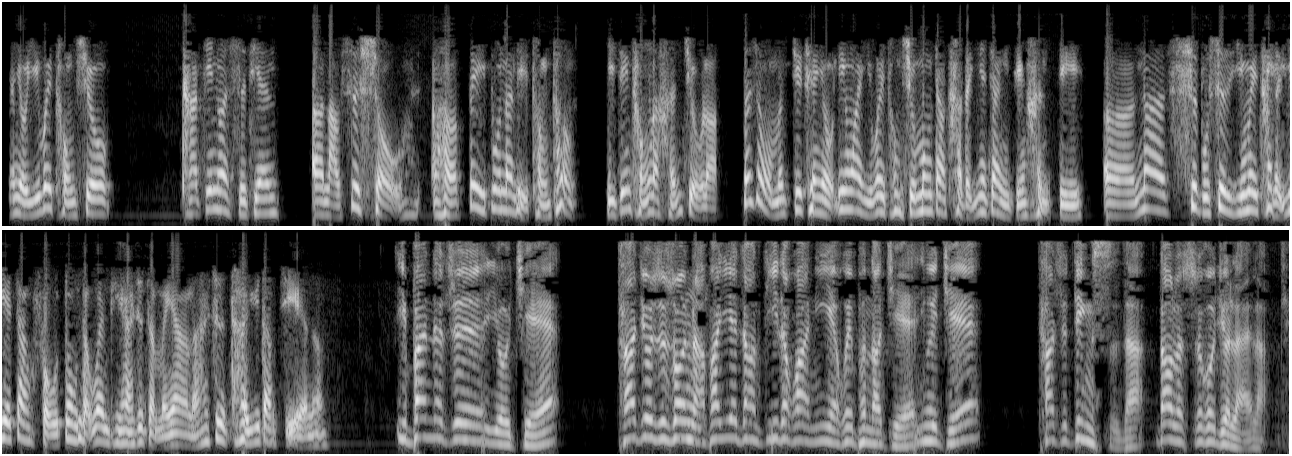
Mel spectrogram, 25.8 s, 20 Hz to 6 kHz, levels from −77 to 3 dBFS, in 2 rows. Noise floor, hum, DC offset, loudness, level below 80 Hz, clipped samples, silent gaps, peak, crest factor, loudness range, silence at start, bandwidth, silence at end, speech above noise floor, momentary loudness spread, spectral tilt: -71 dBFS; none; under 0.1%; -13 LUFS; -56 dBFS; 0.2%; none; 0 dBFS; 14 dB; 3 LU; 0.05 s; 6 kHz; 0 s; 58 dB; 6 LU; -6.5 dB/octave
